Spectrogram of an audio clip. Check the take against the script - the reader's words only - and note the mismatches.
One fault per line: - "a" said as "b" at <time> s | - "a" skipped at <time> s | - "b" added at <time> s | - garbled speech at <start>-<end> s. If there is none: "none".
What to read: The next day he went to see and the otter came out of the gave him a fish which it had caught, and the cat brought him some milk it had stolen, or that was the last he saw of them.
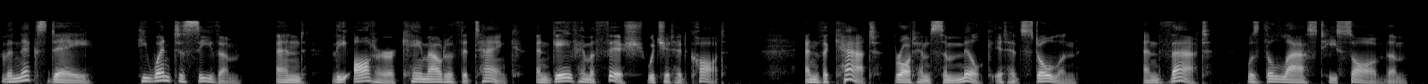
- "them" added at 2.1 s
- "tank and" added at 4.7 s
- "or" said as "and" at 11.4 s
